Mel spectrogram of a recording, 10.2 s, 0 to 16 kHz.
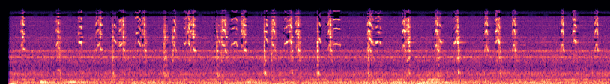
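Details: Peregrine falcons on a nest platform on Derby Cathedral, England, during a courtship display in snow on 26 March 2013: rapid series of sharp, high chipping calls repeated several times a second, with a low background hum.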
